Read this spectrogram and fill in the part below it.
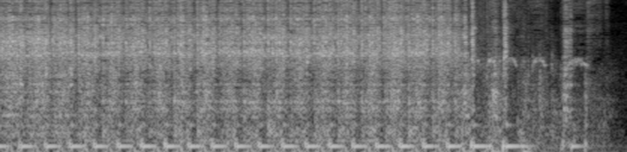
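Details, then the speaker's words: Old lawn tractor (from scrap) after starter cleaned up and reinstalled; ignition switch taken out of the equation, fusible link/fuse had been bad; engine had been locked up; starter spins freely with steady quick even whirring chatter, about four beats a second, cutting off cleanly. "she spins over a little"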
